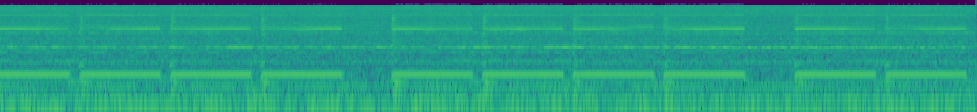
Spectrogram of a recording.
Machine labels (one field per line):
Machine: slide rail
